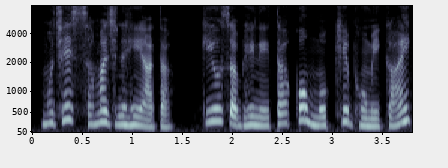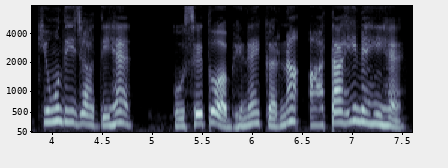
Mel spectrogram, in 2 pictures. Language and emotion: Hindi, disgusted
